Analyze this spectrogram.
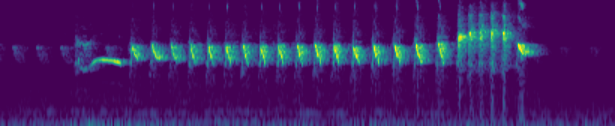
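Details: Cream-vented bulbul used as tutor song for other cage songbirds, full of dense, sharp 'shot' phrases. A rising slurred whistle opens a fast run of about four clipped notes per second, which ends in a harsh, buzzy flourish.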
